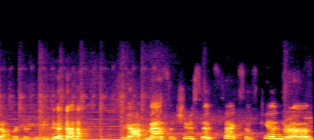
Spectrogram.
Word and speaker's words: Albuquerque: They're gonna think that we actually think that's how you say it. Oh. we know it's Albuquerque.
